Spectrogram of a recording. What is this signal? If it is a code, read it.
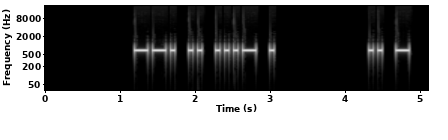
Morse code, heard as a keyed tone, about 20 wpm, 700 Hz. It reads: GIVE IT
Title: 3x Word-Spacing - Sentences from Top 200 Words - 20wpm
